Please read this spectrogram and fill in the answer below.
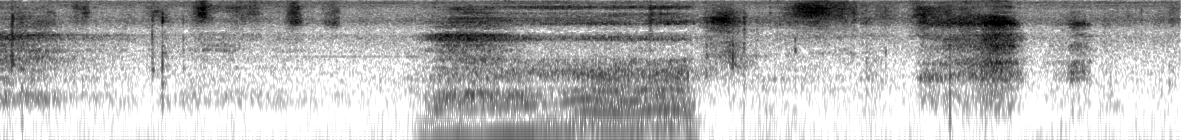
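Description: One low, rumbling snore on an in-breath against soft room noise, consistent with an animal snoring in sleep.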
